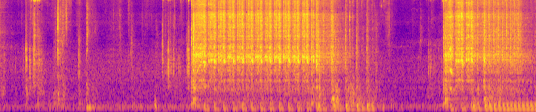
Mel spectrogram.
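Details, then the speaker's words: Vehicle with a starting problem described as common, after the fix: a few quiet cranking attempts, then it catches and settles into a quick, even putter; a normal start. "ನೋಡಿ ಇವಾಗ start ಆಯ್ತು ಗಾಡಿ"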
